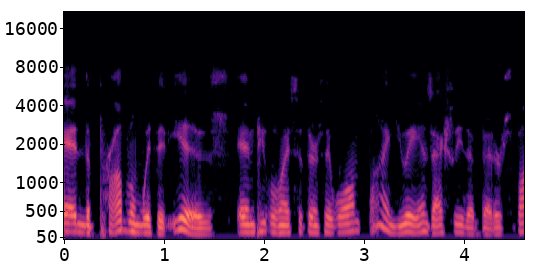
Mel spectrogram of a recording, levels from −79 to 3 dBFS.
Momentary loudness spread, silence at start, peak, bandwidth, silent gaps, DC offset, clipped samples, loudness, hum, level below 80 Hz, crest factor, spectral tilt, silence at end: 6 LU; 0 s; -10 dBFS; 8.2 kHz; none; under 0.1%; under 0.1%; -26 LUFS; none; -62 dBFS; 16 dB; -8 dB/octave; 0 s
